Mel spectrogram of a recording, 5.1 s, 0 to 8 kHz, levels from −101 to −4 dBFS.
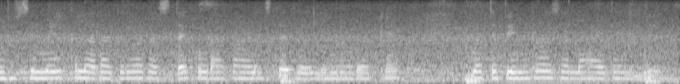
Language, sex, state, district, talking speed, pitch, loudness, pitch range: Kannada, female, Karnataka, Dharwad, 175 wpm, 220 Hz, -17 LUFS, 210-225 Hz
